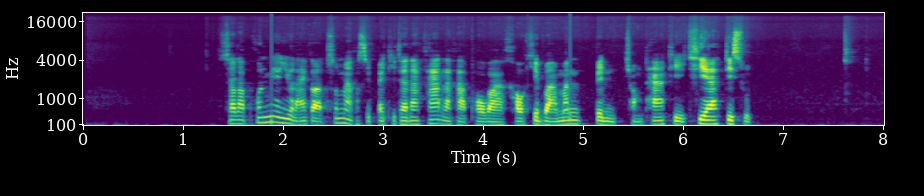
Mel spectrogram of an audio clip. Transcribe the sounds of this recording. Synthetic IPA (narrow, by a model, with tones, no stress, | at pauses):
sa˨˦mla˨˧˩p̚kʰo˧˥˨mi˧˥˨juː˧laː˨˦jkɔː˧˩smaː˧˩kɔ˧˩si˧˦˩pa˧˨jt̪ʰiː˧˩t̪ʰaː˧˥˨kʰaː˧˥˨nla˧˩kʰa˧˩pʰːɔ˧waː˧kʰa˨˧˥wkʰi˧t̪̚waː˧ma˧˥˨npe˨nt͡ɕʰɔː˨˩˦ŋt̪ʰaː˧˥˨ŋt̪ʰiː˧kʰi˧˩ɐt̪ʰi˧˩su˨˩t̪̚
